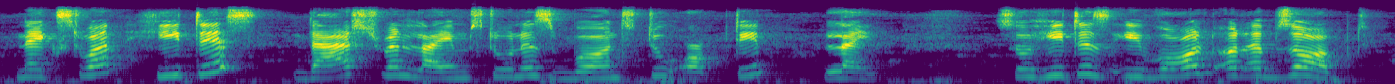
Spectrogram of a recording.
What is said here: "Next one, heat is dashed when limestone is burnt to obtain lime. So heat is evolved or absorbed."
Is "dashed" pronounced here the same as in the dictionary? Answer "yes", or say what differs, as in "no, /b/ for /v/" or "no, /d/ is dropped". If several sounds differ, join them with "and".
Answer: yes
